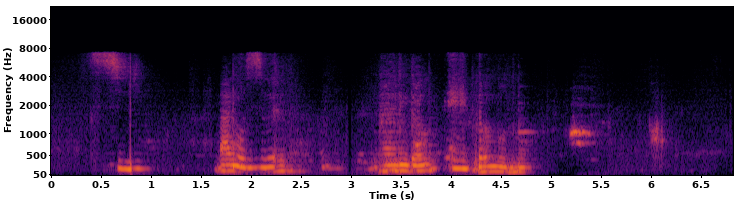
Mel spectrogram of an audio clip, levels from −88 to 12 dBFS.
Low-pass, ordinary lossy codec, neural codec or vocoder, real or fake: 7.2 kHz; MP3, 64 kbps; codec, 16 kHz, 0.5 kbps, X-Codec, HuBERT features, trained on general audio; fake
